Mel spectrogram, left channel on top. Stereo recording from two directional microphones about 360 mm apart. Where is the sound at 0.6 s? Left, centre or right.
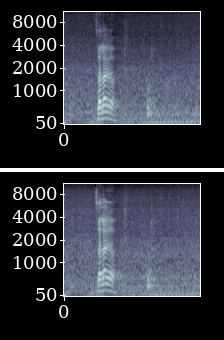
Centre.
